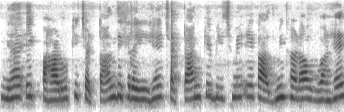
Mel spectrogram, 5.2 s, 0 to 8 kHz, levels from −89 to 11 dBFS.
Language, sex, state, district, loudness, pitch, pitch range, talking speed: Hindi, female, Bihar, Sitamarhi, -20 LUFS, 265 Hz, 245-285 Hz, 195 wpm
